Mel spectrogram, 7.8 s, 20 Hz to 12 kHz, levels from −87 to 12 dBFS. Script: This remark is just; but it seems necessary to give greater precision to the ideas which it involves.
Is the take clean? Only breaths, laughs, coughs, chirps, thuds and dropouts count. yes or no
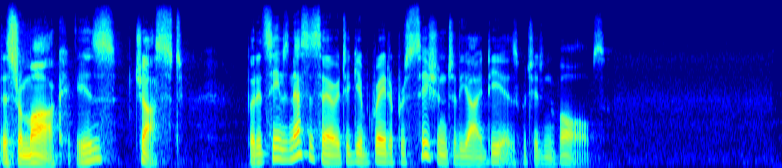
yes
